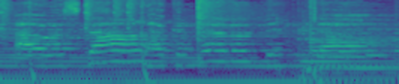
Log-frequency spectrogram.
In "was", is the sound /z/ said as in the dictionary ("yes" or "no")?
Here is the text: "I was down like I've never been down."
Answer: yes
